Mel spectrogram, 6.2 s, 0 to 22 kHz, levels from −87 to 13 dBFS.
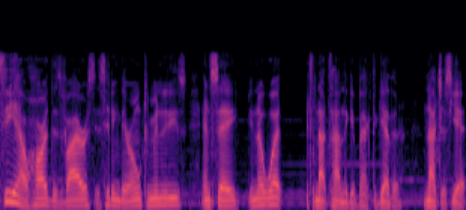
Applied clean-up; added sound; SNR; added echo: none; none; none; none.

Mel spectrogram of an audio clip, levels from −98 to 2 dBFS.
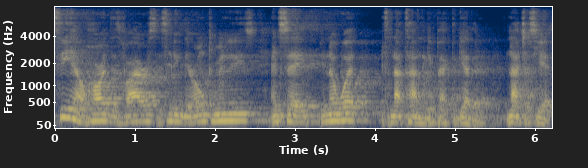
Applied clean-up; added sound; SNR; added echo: none; none; none; reverberation time 2.1 s.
